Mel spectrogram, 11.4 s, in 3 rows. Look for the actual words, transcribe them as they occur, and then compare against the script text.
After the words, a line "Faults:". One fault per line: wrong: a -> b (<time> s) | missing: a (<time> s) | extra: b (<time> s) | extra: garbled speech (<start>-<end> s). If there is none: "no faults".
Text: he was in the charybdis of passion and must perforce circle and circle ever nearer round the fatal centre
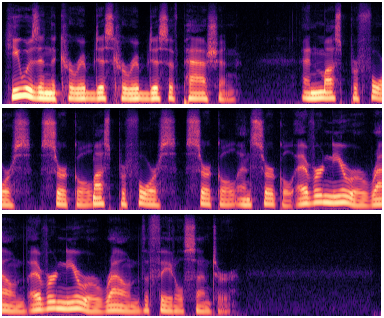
he was in the charybdis charybdis of passion and must perforce circle must perforce circle and circle ever nearer round ever nearer round the fatal centre
Faults:
extra: charybdis (1.1 s)
extra: must perforce circle (4.7 s)
extra: ever nearer round (7.9 s)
